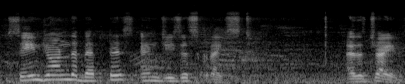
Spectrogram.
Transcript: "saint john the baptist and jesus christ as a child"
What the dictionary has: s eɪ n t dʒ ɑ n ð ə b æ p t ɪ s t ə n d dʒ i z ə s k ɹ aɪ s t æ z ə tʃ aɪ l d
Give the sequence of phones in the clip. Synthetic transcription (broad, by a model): s eɪ n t dʒ ɑ n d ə b æ p t ɪ s t ə n d dʒ i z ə s k ɹ aɪ s t æ z ə tʃ aɪ l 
